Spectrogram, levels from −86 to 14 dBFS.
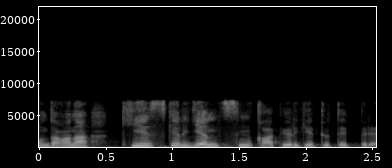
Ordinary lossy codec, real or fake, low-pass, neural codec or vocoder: none; fake; 7.2 kHz; codec, 16 kHz in and 24 kHz out, 1 kbps, XY-Tokenizer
